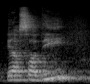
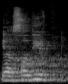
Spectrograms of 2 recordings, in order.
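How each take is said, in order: First: The final consonant ends with an a vowel. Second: The final consonant ends with a u vowel. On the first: "حذف الياء وفتح الحرف الأخير" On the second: "حذفنا الياء وضممنا القاف"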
